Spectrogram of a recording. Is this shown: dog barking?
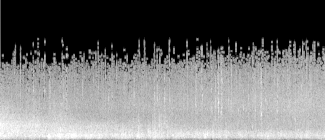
no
